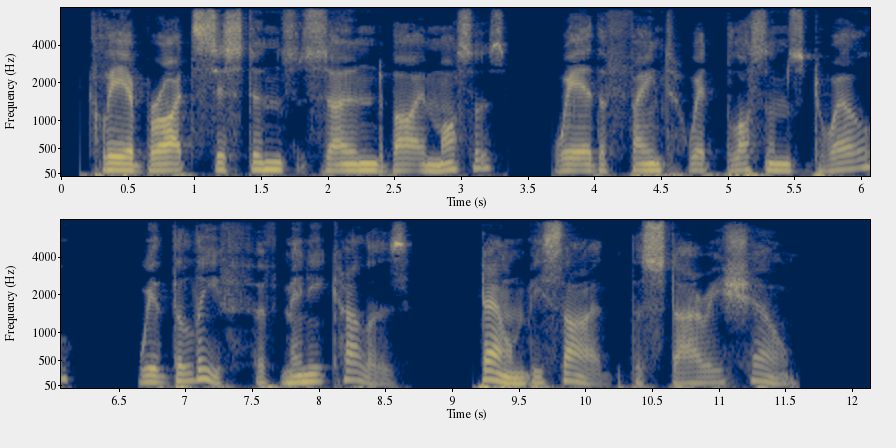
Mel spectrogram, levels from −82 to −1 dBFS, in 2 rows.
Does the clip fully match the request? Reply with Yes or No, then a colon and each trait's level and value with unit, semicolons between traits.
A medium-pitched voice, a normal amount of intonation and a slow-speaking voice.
No: low, 110 Hz; average, 3.5 semitones; slow, 115 wpm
